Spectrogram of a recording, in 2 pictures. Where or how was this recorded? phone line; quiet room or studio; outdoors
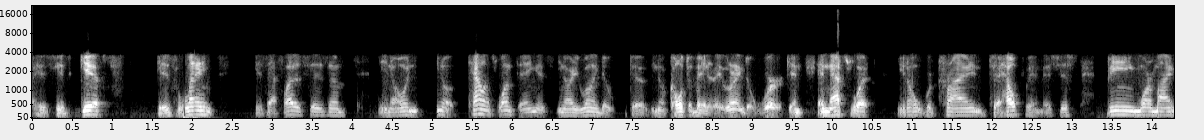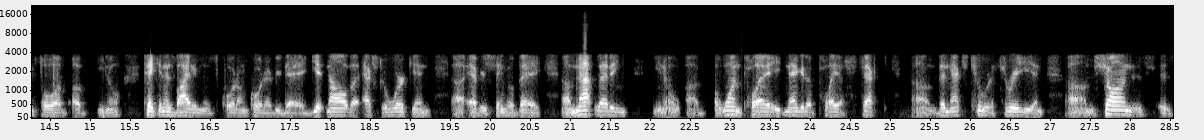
phone line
